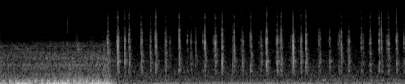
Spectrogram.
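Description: Low wind and road rumble from riding on a motorcycle cuts off about a second in. It is followed by a fast, irregular run of computer-keyboard typing clicks, a typing sound effect played over the text end card.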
